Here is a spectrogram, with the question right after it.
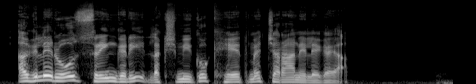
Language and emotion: Urdu, neutral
